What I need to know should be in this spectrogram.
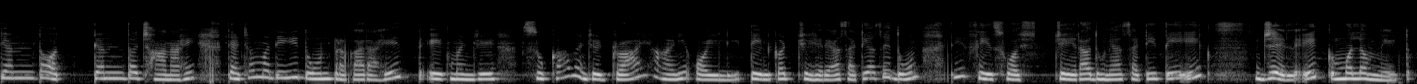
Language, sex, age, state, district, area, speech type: Marathi, female, 18-30, Maharashtra, Thane, urban, spontaneous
